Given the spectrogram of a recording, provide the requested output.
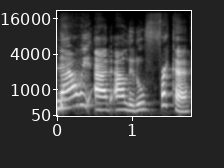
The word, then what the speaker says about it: Freekeh: don't worry and now we add our little fricker how do you say it again frica but the olives wouldn't have made my dish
